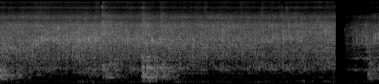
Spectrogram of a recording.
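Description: Pointed gourd frying in oil over a medium-low flame makes a steady, dense sizzle that runs unbroken for several seconds. A brief stir is heard partway through, and the sound cuts out sharply near the end.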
